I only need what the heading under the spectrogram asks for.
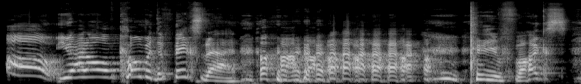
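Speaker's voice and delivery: high-pitched indignant outburst breaking into laughter; mock outrage. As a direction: accuse them in hammed-up, laughing indignation. Mock accusation over bad CGI.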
